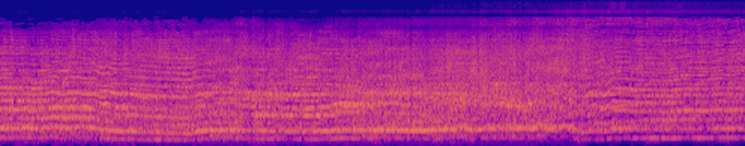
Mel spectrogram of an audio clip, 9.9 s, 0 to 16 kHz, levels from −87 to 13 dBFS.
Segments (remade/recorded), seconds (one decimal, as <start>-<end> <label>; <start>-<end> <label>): 0.0-2.7 recorded; 2.7-7.8 remade; 7.8-9.9 recorded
